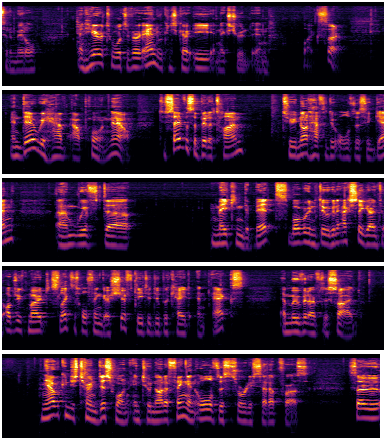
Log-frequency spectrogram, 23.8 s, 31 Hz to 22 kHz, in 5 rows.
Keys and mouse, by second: 1.8 e, 4.0 click, 4.0-10.0 middle drag, 4.7 g, 5.5 Tab, 7.0 z, 10.2 Tab, 10.4 z, 13.5 Tab, 16.0 shift+d, 16.1 middle click, 19.5 click, 20.8 Tab.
